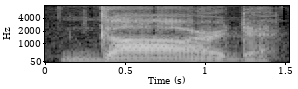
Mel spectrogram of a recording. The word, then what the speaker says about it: guard: In this digraph, the letter A makes the sound ah, the first sound of the English letter A. Let's read this word together. Guard, guard, guard.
